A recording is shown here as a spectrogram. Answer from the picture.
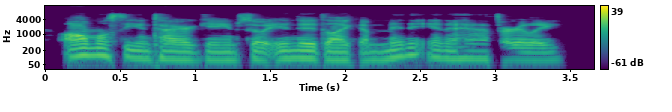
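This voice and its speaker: A soft-spoken man talks at a fairly low pitch. His intonation is fairly even. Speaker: gaming youtuber. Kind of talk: gameplay commentary. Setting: home recording.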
